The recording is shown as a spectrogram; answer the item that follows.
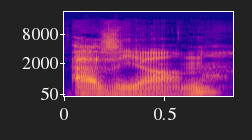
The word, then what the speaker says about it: ASEAN: single Irishman yeah I I do believe it is uh pronounced aan that's how I've heard it pronounced on the news anyway um and no the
